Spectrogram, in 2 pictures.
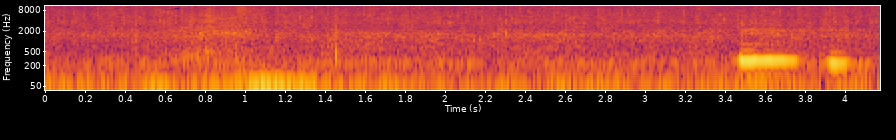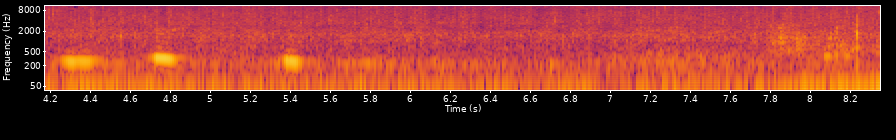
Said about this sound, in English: Well, I'll just draw the water for you and you scamper in a few minutes when it's ready.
